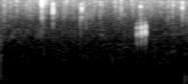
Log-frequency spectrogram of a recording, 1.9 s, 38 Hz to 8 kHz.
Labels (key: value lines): label: biophony, damselfish
recorder: SoundTrap 500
